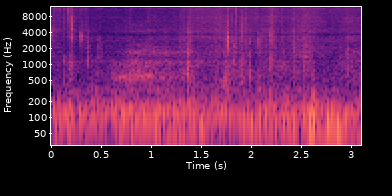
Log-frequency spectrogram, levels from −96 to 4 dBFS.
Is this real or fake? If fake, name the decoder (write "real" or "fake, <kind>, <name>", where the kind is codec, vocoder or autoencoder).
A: fake, codec, SNAC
